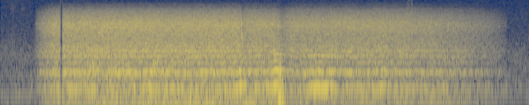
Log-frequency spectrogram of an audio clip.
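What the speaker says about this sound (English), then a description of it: "That's why we had the sound of the bees right there." A loud, steady swarm of buzzing bees drones continuously for several seconds, with a few brief clicks near the start and middle and no voices.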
